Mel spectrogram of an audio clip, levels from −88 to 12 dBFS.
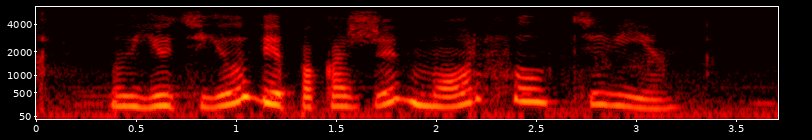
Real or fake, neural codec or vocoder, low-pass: real; none; 5.4 kHz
